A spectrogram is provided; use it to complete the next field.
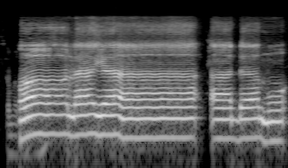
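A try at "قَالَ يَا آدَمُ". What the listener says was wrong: A-nya panjang. Ya Adamu. Ya A-nya mad asli.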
